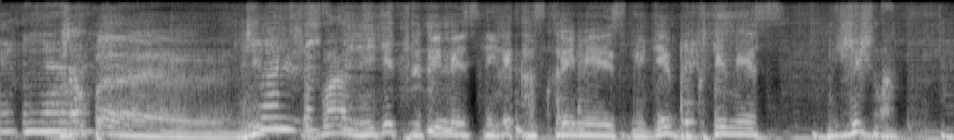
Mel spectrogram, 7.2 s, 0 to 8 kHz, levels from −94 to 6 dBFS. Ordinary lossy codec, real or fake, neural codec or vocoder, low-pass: none; fake; codec, 44.1 kHz, 2.6 kbps, SNAC; 7.2 kHz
